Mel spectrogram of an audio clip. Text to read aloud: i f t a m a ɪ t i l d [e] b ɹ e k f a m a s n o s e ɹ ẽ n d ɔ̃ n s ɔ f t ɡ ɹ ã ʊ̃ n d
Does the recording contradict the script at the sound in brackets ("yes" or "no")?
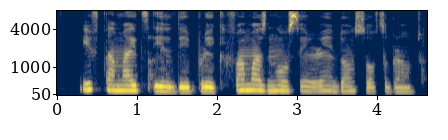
no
